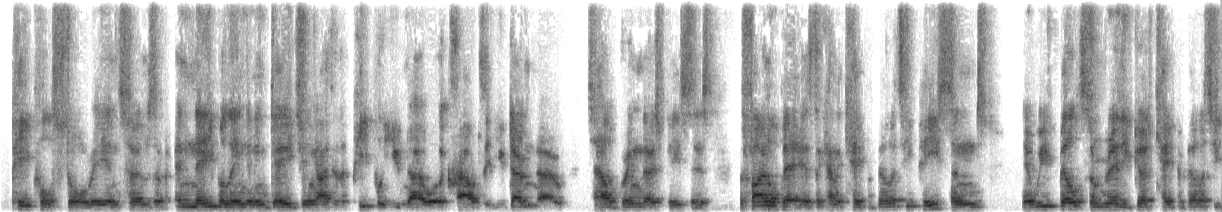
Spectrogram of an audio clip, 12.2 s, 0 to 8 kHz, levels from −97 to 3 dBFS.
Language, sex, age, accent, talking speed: English, male, 20-39, British, 200 wpm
